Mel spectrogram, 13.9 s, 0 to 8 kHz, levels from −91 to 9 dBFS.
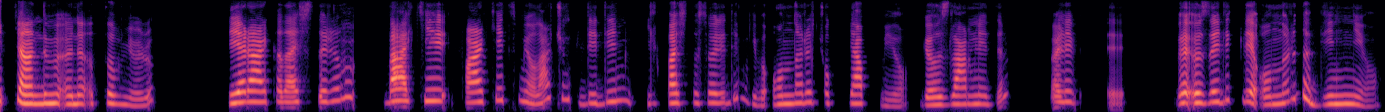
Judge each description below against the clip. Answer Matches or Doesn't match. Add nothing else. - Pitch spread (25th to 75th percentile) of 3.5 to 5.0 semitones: Matches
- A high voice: Matches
